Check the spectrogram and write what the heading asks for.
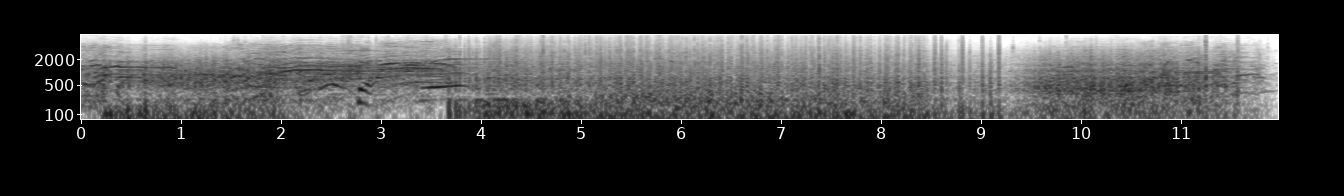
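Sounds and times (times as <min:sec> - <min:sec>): fireworks rumble: 0:00.0 - 0:11.9
fireworks crackling pops: 0:03.3 - 0:11.9.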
